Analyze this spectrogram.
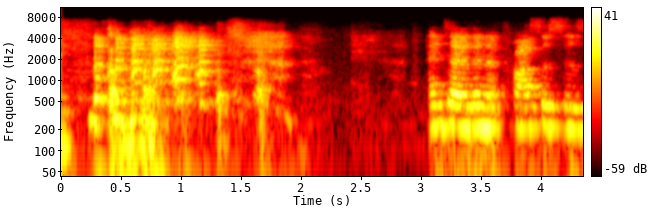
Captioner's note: laugh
